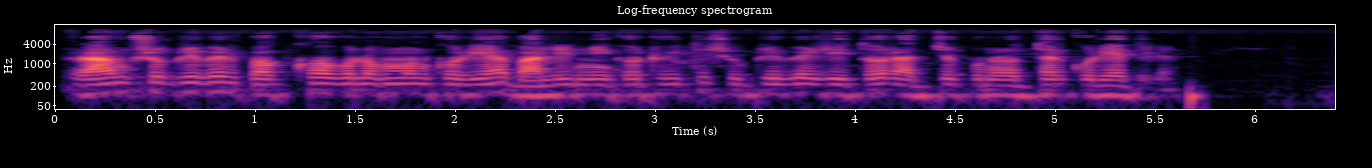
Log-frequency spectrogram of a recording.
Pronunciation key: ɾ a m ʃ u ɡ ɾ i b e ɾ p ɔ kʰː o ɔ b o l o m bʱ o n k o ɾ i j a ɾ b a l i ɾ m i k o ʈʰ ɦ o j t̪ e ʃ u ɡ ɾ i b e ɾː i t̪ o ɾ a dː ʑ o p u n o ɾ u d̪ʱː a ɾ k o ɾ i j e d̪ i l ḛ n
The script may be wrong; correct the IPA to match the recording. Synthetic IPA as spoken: ɾ a m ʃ u ɡ ɾ i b e ɾ p ɔ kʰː o ɔ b o l o m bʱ o n k o ɾ i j a b a l i ɾ n i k o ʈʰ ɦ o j t̪ e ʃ u ɡ ɾ i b e ɾː i t̪ o ɾ a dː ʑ o p u n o ɾ u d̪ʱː a ɾ k o ɾ i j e d̪ i l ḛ n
